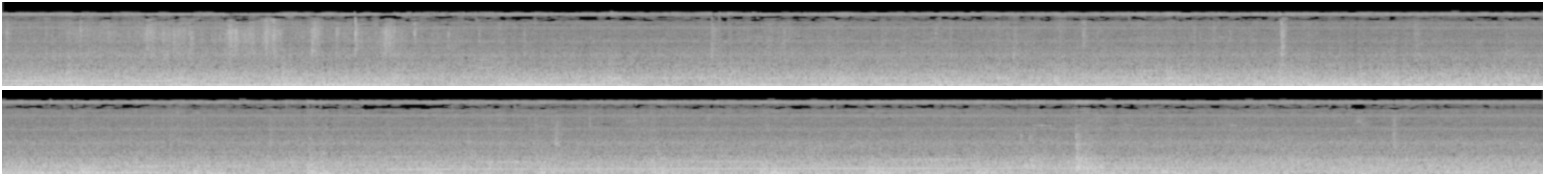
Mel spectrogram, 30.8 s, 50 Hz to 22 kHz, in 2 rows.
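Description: Running noise heard from inside an E3-series Akita Shinkansen Komachi car: a steady rumble of the train rolling along the line. In the second half, a faint whine rises slowly in pitch.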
